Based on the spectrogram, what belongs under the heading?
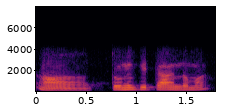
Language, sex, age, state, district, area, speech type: Tamil, male, 60+, Tamil Nadu, Coimbatore, urban, conversation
